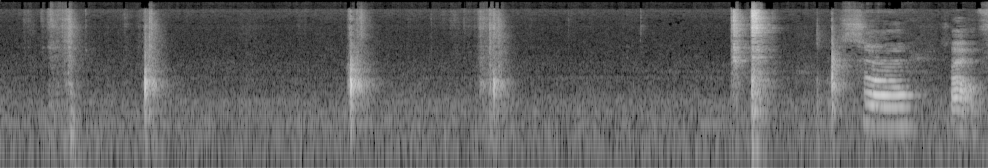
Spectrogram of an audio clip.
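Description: A knife rough-chopping broccoli on a board for soup, giving several sharp, separate thuds spaced a second or so apart, with a few quicker knocks and a short scrape near the end.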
